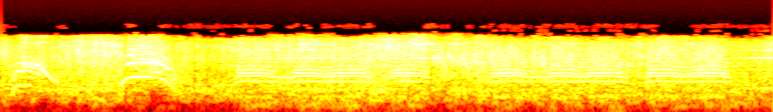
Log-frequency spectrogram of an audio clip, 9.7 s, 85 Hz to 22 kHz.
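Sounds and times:
train rumbling past: 0:00.0 - 0:09.6
train horn blasts: 0:02.9 - 0:09.6.

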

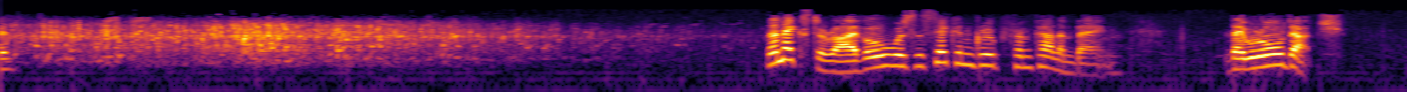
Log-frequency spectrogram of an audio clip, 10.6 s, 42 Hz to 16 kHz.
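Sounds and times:
speech: 0:00.0 - 0:00.3, 0:05.8 - 0:08.5, 0:09.2 - 0:10.1
creek water flowing over stones: 0:00.0 - 0:05.1.

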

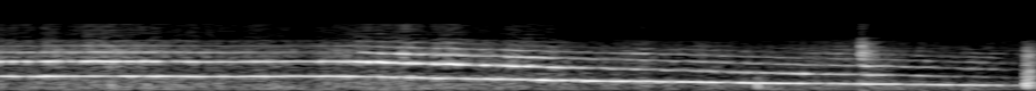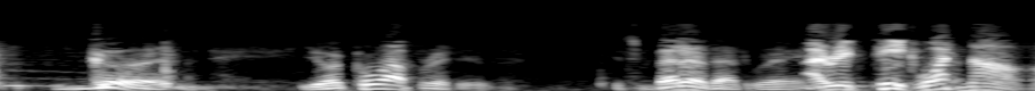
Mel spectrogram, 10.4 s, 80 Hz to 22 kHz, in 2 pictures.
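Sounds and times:
civil defense siren wailing: 0:00.0 - 0:06.1
faint noise: 0:00.0 - 0:10.3
speech: 0:06.8 - 0:10.3.

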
